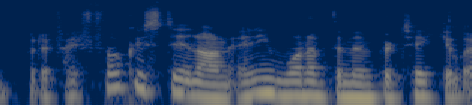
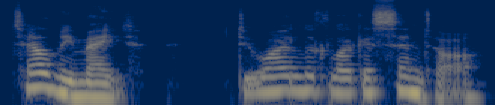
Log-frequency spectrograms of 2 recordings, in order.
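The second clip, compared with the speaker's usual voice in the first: put-on British accent, higher and pointed; British-accented needling question; 4 semitones higher, 3 dB louder than usual. A narrator's reading. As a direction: challenge him in a British accent. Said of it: "British, maybe".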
